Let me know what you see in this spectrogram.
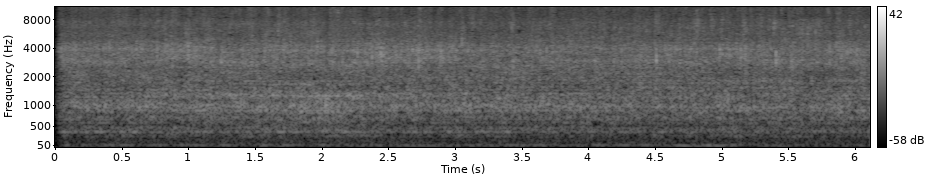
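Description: Talakitok (trevally) fish steaks with onions and red bell peppers sizzling steadily in hot oil in a pan.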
